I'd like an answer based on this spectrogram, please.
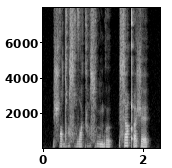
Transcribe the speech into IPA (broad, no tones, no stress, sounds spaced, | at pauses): ʃ ɛ dˤ e̤ s e̤ ðˤ e k ə̤ sˤ o̤ ŋ m b ʊ | s ɛ qʼ e ʃ ɛ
